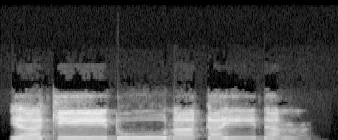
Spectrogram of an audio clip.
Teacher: Karena ee dia itu panjangnya ya itu madun ma yang mana e dia lebih dari satu harakat namun tidak sampai dua harakat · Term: huruf lin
